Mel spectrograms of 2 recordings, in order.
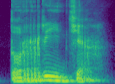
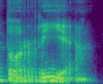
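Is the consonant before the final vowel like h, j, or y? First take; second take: j; y. First: The consonant before the final vowel sounds like English j. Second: The consonant before the final vowel sounds like y. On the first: This is how an Italian reading would sound. "Mungkin seandainya Torija ditemukan di Italia, ia akan jadi" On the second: This is how a Javanese speaker would read it. "kalau ia ditemukan oleh Pak Deku yang orang Jawa, ia akan dibaca Toria"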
